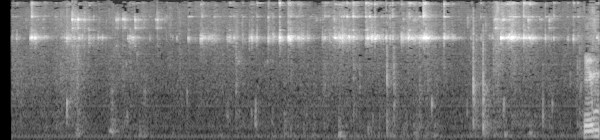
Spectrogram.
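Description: A cat scrabbling and pouncing after a wand toy on carpet: scattered light ticks and rustles, with a faint high ringing that comes and goes.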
